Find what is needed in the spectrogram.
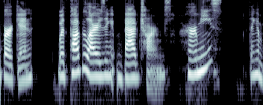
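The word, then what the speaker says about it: Hermès: silent and it is more Hermes, not Hermes.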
